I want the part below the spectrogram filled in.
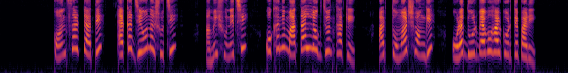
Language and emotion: Bengali, fearful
